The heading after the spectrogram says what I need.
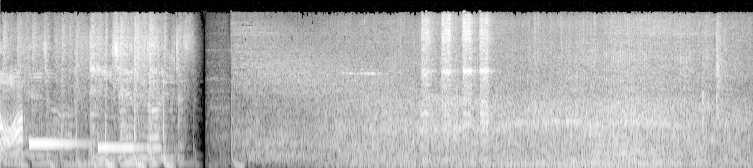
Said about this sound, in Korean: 인도의 뉴델리 시내에 도착했습니다 하이 하이 하이 하이 지금 오토바이와 자동차 사람과 소에다가 버스와 택시가 마구 엉켜가지고 인도와 차도 구분이 없이 아래 예, 조심해 조심해 아무데 막 다니고 있습니다.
